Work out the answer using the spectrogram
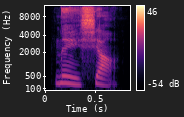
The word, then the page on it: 内向: nèi xiàng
